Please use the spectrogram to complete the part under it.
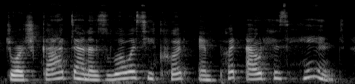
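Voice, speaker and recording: Her voice is high and a little slow as she reads a picture book aloud to young children. Teacher-like and expressive, the woman speaks directly to her listeners, steering them with guiding questions throughout the story.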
